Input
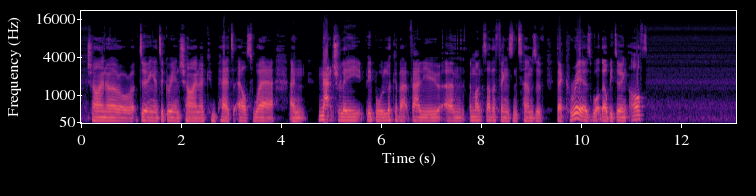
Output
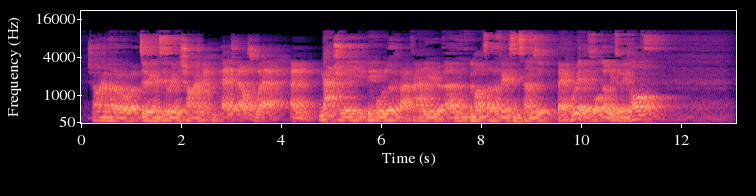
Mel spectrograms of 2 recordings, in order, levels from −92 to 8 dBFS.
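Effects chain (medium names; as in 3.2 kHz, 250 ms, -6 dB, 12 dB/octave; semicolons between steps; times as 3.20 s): spectral sustain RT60 1.46 s; level rider gain up to 15.5 dB; 2.44–4.82 s: cabinet simulation 170–5000 Hz, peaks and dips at 200 Hz -7 dB, 430 Hz -4 dB, 2.4 kHz +10 dB; flange 0.97 Hz, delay 1.5 ms, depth 8.2 ms, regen -11%; dynamic bell 1.2 kHz, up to +4 dB, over -32 dBFS, Q 1.2; loudness maximiser +10 dB; trim -1 dB; MP3 40 kbps 24 kHz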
